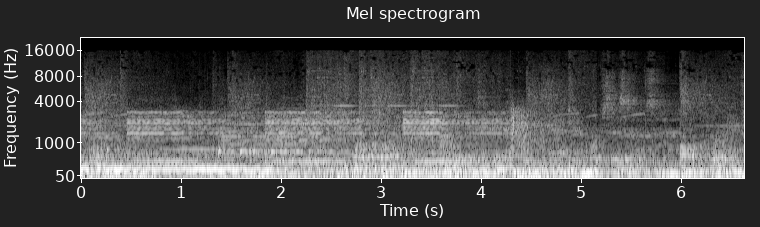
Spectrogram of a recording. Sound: announcement Chime

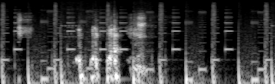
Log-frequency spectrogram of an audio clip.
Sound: laughs menically

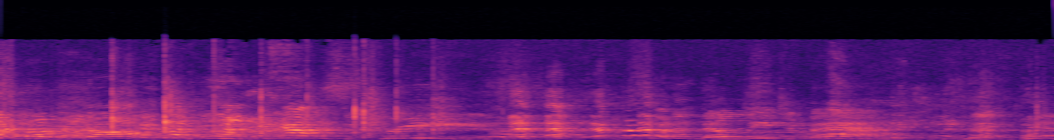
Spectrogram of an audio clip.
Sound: laughter

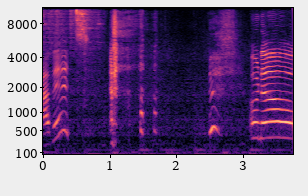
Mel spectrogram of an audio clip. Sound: laughing

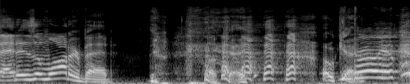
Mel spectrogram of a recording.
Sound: laughter

